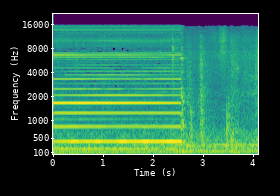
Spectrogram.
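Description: Shapeoko CNC's Z-axis stepper motor whining at one steady pitch as the router is jogged down, starting suddenly and cutting off about two and a half seconds in.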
